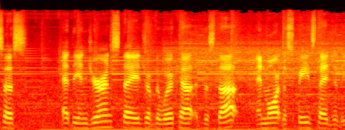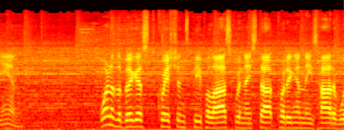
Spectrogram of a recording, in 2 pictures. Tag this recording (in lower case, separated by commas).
speech, music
